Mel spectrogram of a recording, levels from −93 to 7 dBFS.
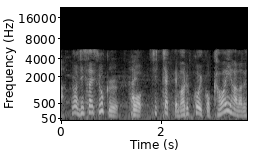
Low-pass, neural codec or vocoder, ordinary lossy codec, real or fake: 5.4 kHz; vocoder, 44.1 kHz, 80 mel bands, Vocos; AAC, 24 kbps; fake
